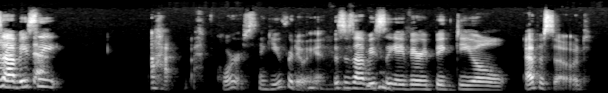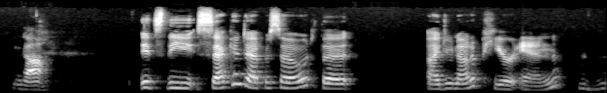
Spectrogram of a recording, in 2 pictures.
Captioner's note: scoffs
